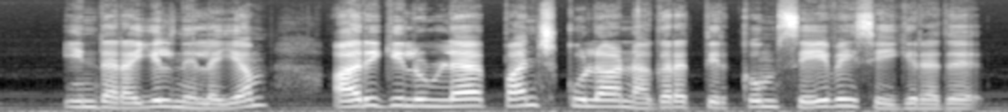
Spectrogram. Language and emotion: Tamil, neutral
